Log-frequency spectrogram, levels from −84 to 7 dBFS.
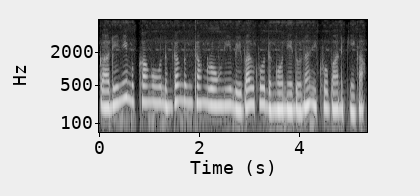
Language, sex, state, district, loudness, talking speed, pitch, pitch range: Garo, female, Meghalaya, South Garo Hills, -13 LUFS, 100 wpm, 210 Hz, 180-230 Hz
